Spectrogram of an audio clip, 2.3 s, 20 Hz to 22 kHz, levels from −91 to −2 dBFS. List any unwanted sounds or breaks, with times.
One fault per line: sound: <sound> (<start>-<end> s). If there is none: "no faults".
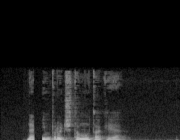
sound: dropout (0.4-0.5 s)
